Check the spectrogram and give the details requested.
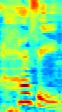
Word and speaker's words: heavy: Then heavy, not heave, he. Like heaven, heavy.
